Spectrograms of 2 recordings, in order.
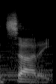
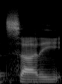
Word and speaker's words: Tzadee: And again, in my mind, the Tzadee has the TZ built into it. But please don't mistake the ayin, which is silent, with the Tzadee, which is TZ.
